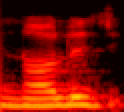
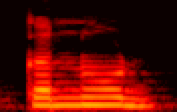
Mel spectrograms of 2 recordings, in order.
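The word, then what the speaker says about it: knowledge: एक है नॉलेज, इसमें नॉलेज में के नहीं तो कनो हो जाएगा, कनोड, कनोड नॉलेज, तो ये कनोड, इसका तो उच्चारण ही संभव नहीं है, इसमें के डब्ल्यू डी तीनों ही कनो लीज तीन है, ठीक है। तो ये तीनों ही इसमें के डब्ल्यू डी साइलेंट है, हम इसको सीधा नॉलेज बोलते हैं, नॉलेज, एन ओ डब्ल्यू,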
